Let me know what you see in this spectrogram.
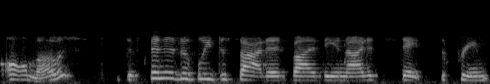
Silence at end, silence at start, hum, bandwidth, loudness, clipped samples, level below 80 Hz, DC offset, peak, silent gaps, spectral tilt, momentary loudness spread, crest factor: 0 s; 0 s; none; 5 kHz; -30 LUFS; under 0.1%; -64 dBFS; under 0.1%; -12 dBFS; none; -8 dB/octave; 8 LU; 18 dB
